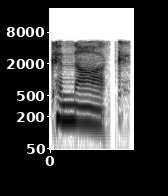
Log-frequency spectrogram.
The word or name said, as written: Kanak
